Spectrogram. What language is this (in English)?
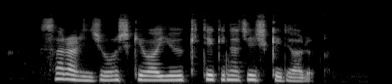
Japanese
